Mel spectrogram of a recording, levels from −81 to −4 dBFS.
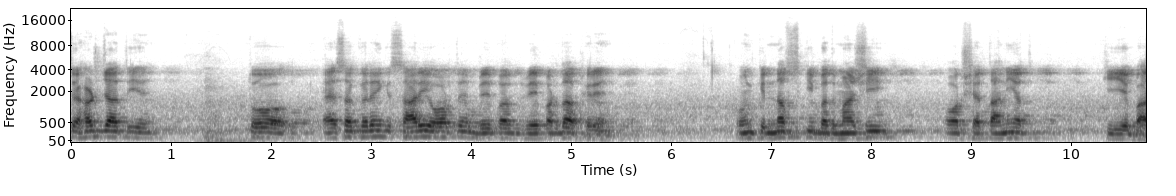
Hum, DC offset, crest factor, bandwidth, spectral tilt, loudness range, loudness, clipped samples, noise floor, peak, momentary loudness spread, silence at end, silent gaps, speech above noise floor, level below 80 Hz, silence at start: none; under 0.1%; 20 dB; 13.5 kHz; -5 dB/octave; 3 LU; -22 LUFS; under 0.1%; -43 dBFS; -2 dBFS; 21 LU; 0 s; none; 21 dB; -60 dBFS; 0 s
